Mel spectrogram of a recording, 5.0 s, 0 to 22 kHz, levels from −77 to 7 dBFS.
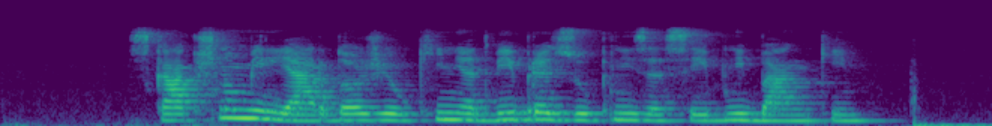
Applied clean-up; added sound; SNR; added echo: none; Wind / Car; 20 dB; none.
